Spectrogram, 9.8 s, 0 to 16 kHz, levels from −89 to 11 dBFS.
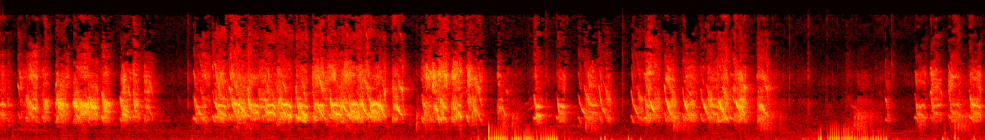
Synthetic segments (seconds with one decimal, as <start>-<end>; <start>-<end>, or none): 0.0-0.5; 6.9-9.9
